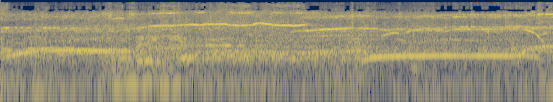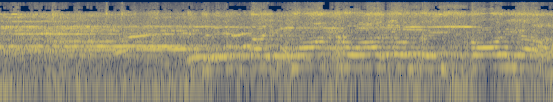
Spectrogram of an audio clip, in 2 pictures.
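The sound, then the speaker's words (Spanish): A large crowd of symphonic metal fans at a rock festival cheers and shouts continuously after a band finishes its performance on the Bio stage, with many overlapping voices rising in long sustained yells and whoops, loud and dense throughout. “Esos gritos que ustedes oyen ahí al final son los fanáticos del metal sinfónico que se acaba de presentar con … en el escenario Bio”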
